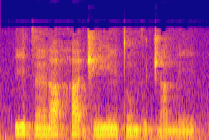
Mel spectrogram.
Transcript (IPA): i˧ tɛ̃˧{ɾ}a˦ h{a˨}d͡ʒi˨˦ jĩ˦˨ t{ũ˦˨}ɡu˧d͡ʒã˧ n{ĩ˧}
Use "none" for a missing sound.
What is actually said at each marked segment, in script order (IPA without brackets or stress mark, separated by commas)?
ɾ, a˦˨, ũ˧, ĩ˧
